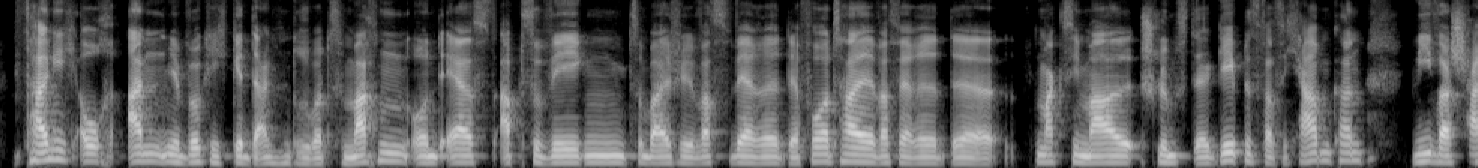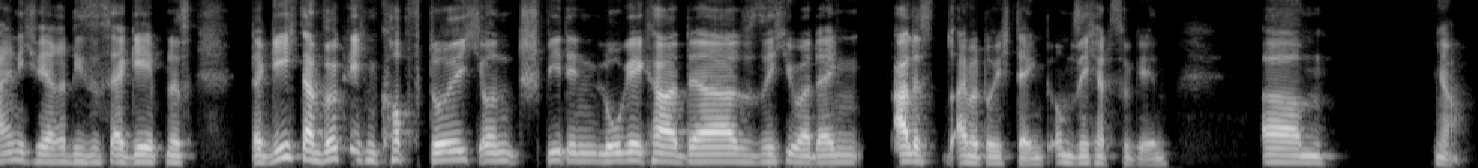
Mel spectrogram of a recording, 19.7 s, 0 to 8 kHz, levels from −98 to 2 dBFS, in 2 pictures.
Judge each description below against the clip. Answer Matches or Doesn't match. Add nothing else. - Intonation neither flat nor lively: Matches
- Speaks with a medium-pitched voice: Doesn't match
